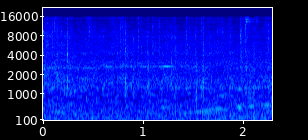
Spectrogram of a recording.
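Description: Pedestrian street ambience: footsteps on paving and the indistinct voices of passers-by, over a steady low background din.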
